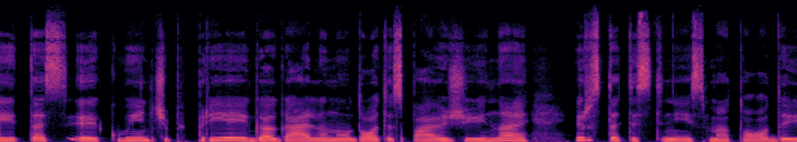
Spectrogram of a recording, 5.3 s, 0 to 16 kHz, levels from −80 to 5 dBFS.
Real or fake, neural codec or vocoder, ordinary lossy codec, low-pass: real; none; Opus, 64 kbps; 14.4 kHz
